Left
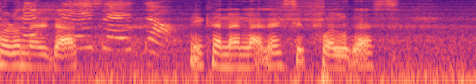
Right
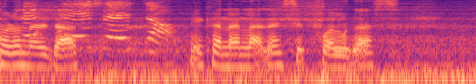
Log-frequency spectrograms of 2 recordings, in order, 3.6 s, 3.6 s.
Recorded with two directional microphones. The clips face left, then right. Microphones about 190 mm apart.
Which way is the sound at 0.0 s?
10° left (ahead or behind).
